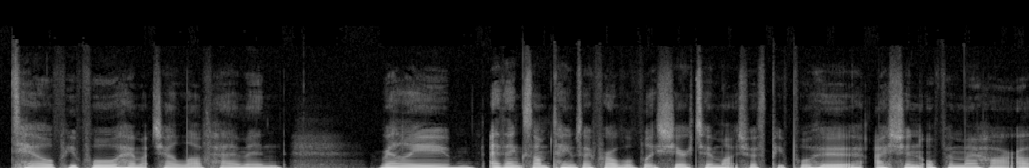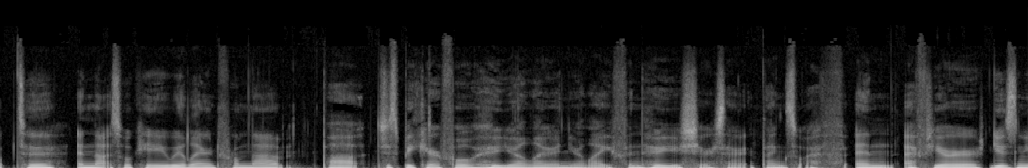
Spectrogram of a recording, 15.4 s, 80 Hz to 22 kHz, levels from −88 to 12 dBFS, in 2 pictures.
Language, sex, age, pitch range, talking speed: English, female, 10-29, 175-195 Hz, 215 wpm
